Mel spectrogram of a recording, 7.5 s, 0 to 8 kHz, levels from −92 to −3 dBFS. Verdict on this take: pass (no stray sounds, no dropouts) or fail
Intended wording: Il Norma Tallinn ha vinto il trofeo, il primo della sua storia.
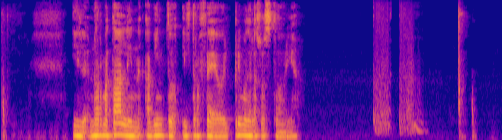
fail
